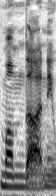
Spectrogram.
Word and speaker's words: Mamdani: And I loved at the end where Mamdani was like, and by the way, my name is pronounced Mamdani with an M and an N at the end, right?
